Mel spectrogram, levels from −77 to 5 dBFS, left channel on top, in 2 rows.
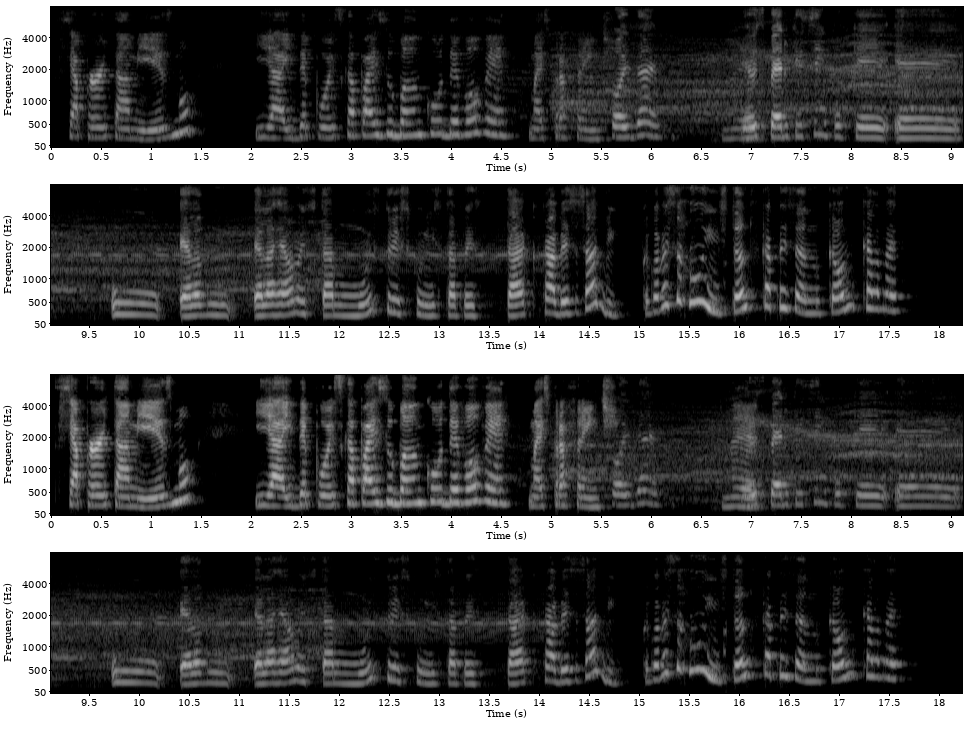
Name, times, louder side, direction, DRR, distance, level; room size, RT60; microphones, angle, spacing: voice 1, 0.1-1.4 2.0-5.7 6.7-7.1, right 9 dB, 70° right, 0.3 m, -31 dB
sound 1, 4.1-9.1, right 1 dB, 15° left, 4.2 m, -62 dB
sound 2, 5.0-11.9, left 1 dB, 80° left, 2.5 m, -50 dB
voice 2, 5.6-6.1 6.9-9.1 9.7-13.4 13.7-14.8 15.0-17.6, left 5 dB, 40° left, 0.4 m, -33 dB
sound 3, 6.3-14.1, right 1 dB, 5° right, 2.9 m, -52 dB
9.8 x 5.0 x 3.3 m
head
